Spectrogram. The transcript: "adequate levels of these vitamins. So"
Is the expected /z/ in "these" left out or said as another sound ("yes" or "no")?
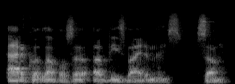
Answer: no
